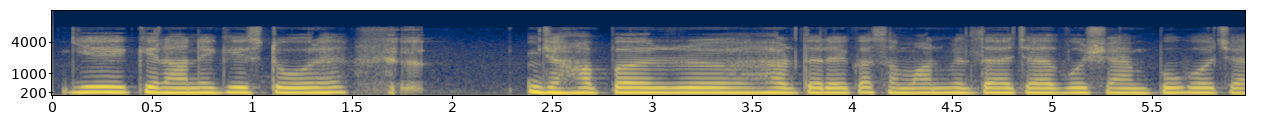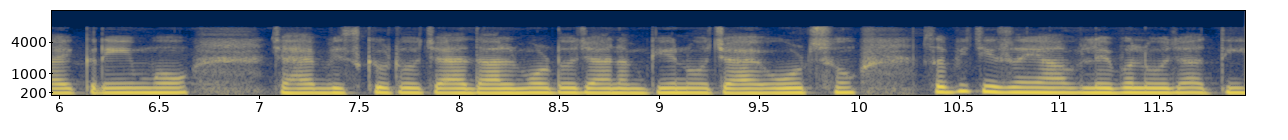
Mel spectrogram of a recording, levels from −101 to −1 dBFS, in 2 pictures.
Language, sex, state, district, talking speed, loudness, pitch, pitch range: Hindi, female, Bihar, East Champaran, 195 wpm, -15 LUFS, 200 Hz, 195-205 Hz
